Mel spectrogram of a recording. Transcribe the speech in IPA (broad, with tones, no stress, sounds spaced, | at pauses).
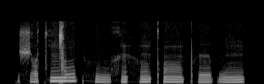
ʃ ɔ˨ t͡s ŋ͡ǀ oː˦ p h uː˨ x ə̃˧ h õ˧ kʼ ɔ̃ː˧ pʰ əː˦ p w ũ˦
